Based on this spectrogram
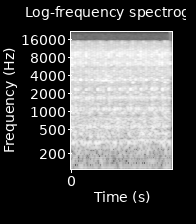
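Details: Chevrolet Cruze diesel running on a temporary added ground wire, no fault codes: short stretch of steady, even diesel clatter at idle with no misses, confirming a poor engine ground.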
